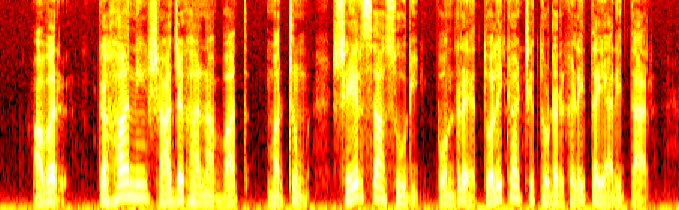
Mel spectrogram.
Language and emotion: Tamil, neutral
